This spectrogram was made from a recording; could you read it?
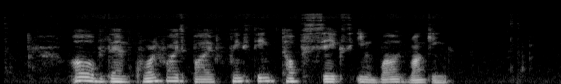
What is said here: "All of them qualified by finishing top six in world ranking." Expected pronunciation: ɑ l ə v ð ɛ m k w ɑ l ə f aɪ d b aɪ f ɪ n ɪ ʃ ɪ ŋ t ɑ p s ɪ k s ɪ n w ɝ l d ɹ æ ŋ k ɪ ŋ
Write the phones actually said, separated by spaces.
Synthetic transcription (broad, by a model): ɑ l ə v ð ɛ m k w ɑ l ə f aɪ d b aɪ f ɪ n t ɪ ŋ t ɑ p s ɪ k s ɪ n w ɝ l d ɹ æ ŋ k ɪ ŋ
